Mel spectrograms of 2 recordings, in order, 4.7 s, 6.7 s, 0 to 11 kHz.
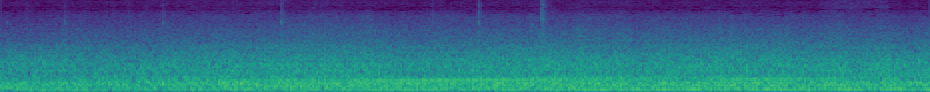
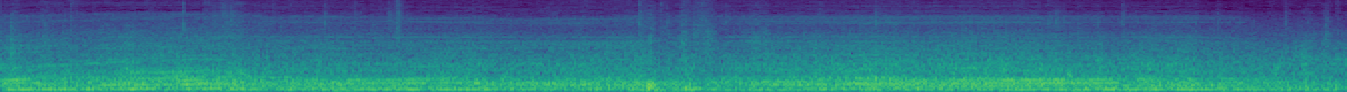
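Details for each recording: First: Car with a newly installed refurbished turbo, now warm after running; the cold-start noise is completely gone, steady running with no whistle or rattle. Cold noise came from a carbon-fouled wastegate not closing fully. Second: Cold engine with a buzzy metallic rasp over the rumble after a new turbo install: carbon-fouled wastegate not closing fully lets exhaust through until 3–5 minutes of warm-up, then noise goes away.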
